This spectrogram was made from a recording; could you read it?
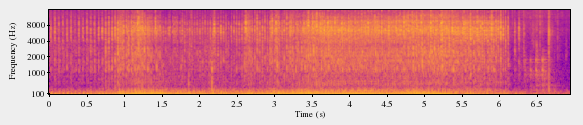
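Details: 1975 Ford F-100 with 140,000 miles, abandoned 17 years, first start after revival work; deep burble settles into an even idle and swells smoothly on revs; normal idle and revving.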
